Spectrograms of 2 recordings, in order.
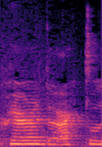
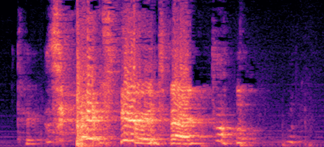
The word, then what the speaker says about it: pterodactyl: Why can't you hear a pterodactyl using the bathroom? Pterodactyl! What did you say? Pterodactyl. I don't know what. Why? Because the P is silent.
